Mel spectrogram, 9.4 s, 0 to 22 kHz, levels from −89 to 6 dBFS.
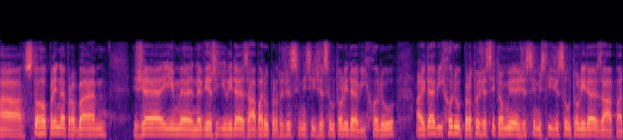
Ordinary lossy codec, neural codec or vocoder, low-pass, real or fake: AAC, 48 kbps; codec, 16 kHz, 2 kbps, FunCodec, trained on LibriTTS, 25 frames a second; 7.2 kHz; fake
